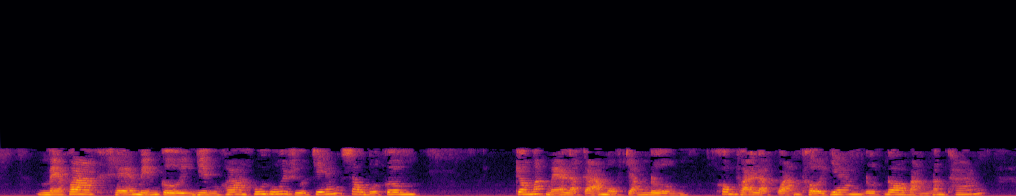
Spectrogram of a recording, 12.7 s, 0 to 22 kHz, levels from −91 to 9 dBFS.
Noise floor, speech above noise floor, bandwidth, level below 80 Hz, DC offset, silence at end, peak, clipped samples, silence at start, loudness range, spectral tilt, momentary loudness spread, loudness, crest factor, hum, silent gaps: -45 dBFS; 28 dB; 5.4 kHz; -34 dBFS; under 0.1%; 0.4 s; -2 dBFS; under 0.1%; 0.45 s; 3 LU; -6.5 dB/octave; 9 LU; -18 LUFS; 16 dB; none; none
